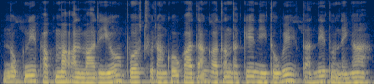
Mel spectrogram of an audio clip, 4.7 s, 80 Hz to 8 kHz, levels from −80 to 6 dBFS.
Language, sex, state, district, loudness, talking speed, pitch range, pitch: Garo, male, Meghalaya, West Garo Hills, -17 LUFS, 130 wpm, 125-135 Hz, 130 Hz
